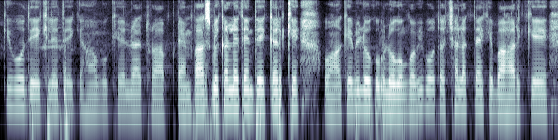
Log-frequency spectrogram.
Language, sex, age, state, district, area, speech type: Urdu, male, 18-30, Bihar, Saharsa, rural, spontaneous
